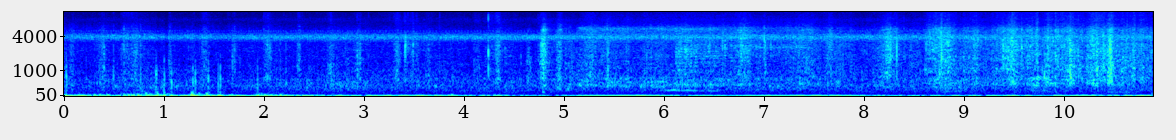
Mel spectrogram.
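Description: Whitetail deer stepping through dry leaf litter: irregular crunching steps and rustles, with a steady high-pitched whine underneath.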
